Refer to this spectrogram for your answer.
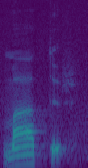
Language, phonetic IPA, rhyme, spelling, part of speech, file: Icelandic, [ˈmaːtʏr], -aːtʏr, matur, noun, Is-matur.ogg
- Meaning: food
